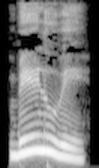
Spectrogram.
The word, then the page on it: ಬೇಳುವೆ: kannada; bēḷuve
